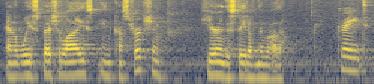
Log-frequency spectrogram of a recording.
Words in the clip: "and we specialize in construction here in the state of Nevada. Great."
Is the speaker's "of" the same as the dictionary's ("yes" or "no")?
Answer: yes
